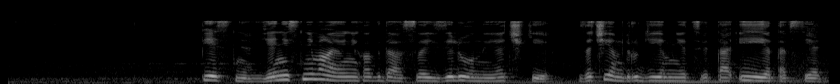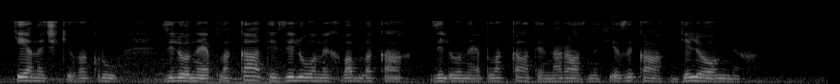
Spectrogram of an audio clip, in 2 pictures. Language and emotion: Russian, neutral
